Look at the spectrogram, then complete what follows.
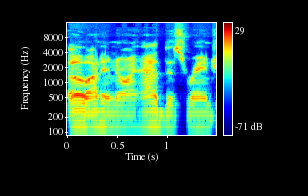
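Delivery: ordinary delivery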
